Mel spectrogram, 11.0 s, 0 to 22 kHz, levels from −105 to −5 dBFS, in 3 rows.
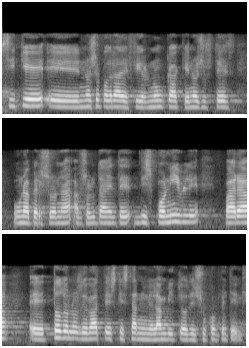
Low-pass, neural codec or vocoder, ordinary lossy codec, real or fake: none; codec, 16 kHz, 6 kbps, DAC; none; fake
